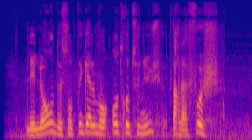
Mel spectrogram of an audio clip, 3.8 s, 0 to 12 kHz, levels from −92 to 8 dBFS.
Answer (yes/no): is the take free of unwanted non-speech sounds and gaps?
yes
